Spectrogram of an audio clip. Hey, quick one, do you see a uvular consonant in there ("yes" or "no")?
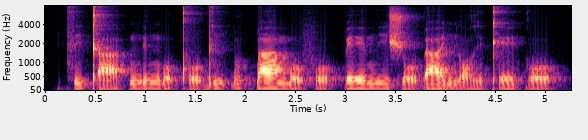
no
